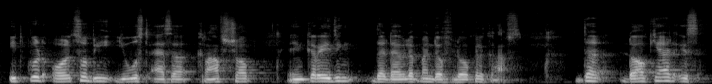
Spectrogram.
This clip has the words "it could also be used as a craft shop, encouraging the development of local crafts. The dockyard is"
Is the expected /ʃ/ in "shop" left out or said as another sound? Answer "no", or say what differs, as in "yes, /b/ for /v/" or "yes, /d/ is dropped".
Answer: no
